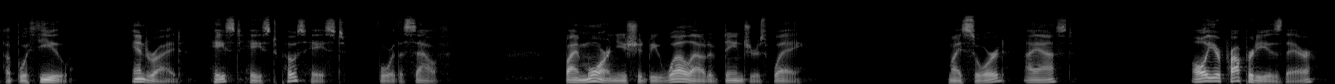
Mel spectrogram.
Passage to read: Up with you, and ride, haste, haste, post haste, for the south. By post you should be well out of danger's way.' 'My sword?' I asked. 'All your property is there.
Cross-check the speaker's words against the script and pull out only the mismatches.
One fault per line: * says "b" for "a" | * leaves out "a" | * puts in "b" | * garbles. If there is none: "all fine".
* says "morn" for "post"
